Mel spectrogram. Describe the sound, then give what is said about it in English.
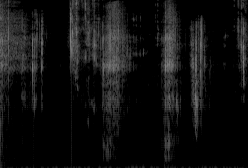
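Crisp crunching and chewing of spicy rice crackers: a rapid series of dry, brittle crunches with short gaps between bites, close and fairly loud, with no talking. “eat the rest of my snacky snack in your ear. They're so good. These ones are absolutely delicious.”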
